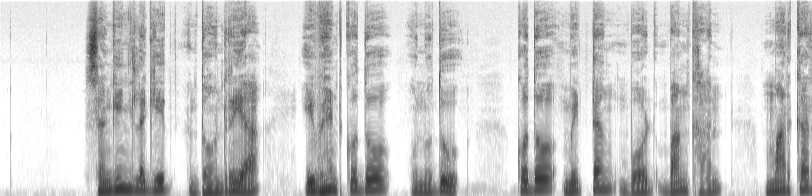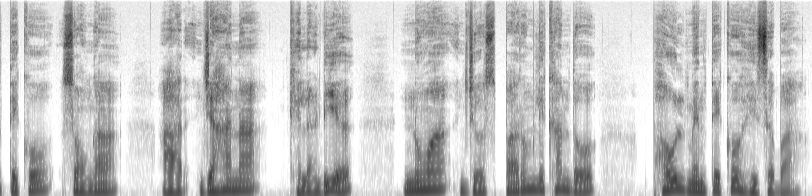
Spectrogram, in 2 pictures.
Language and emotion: Santali, neutral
